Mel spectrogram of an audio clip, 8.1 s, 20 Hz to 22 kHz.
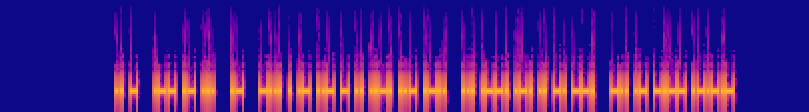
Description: Morse code, heard as a keyed tone, about 50 wpm, 700 Hz. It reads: IT WAS A BEAUTIFUL SPRING DAY.
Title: Sentences from Top 1200 Words 50wpm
